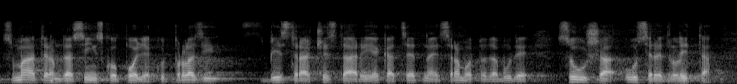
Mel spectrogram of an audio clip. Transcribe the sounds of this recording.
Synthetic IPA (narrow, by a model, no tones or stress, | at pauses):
smaːt̪ɾaːmd̪asiːnsko̞po̞ʎe̞kod̪̚pɾo̞lazi | bist̪ɾat͡ʃist̪aːɾjeːkat̪se̞t̪najesɾamo̞t̪nod̪abud̪eː | suːʃausɾe̞d̪lit̪a̰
